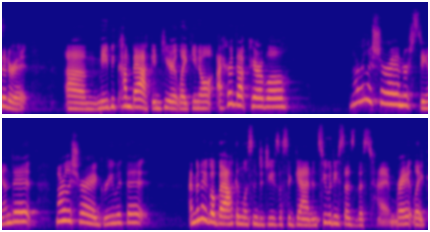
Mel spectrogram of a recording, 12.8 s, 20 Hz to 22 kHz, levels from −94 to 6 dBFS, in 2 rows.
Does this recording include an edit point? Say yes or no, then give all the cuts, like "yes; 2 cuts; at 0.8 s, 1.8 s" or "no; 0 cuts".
no; 0 cuts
